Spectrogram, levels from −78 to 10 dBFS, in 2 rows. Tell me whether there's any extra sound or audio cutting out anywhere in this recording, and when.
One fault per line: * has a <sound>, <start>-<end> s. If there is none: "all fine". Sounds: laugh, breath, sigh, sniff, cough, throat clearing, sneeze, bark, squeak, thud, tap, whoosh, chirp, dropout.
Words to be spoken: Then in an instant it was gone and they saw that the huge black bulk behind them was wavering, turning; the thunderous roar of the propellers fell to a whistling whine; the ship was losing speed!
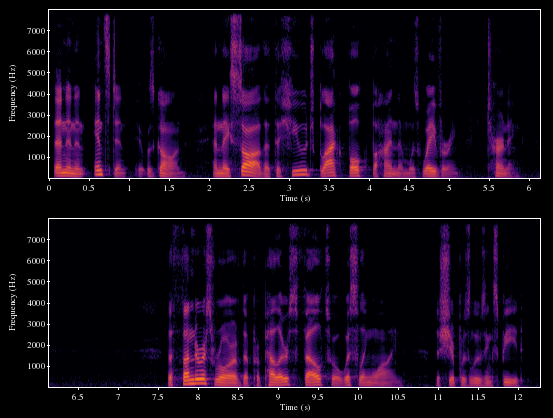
all fine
